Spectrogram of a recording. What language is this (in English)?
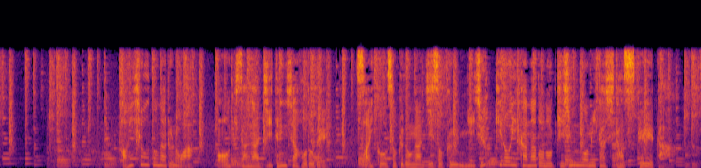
Japanese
